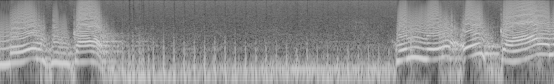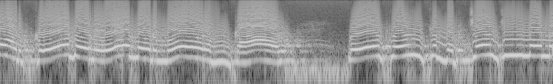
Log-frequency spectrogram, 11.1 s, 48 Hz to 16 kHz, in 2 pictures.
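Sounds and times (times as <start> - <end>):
low buzzing instrumental drone: 0.0 - 11.0.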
